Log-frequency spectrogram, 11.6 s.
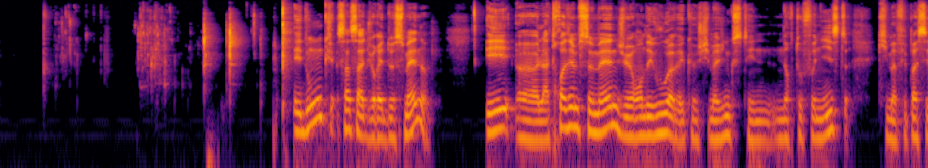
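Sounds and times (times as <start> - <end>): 
person sipping water: 0.6 - 2.4
speech: 3.7 - 5.5, 6.1 - 11.5.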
